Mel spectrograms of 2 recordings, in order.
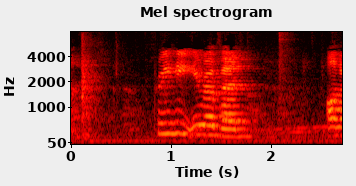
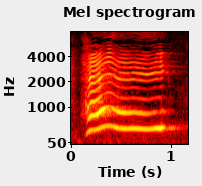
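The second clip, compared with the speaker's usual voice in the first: excited hello; 9 semitones higher, 6 dB louder than usual. Real, not acted. Spotting a viewer comment.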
